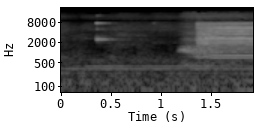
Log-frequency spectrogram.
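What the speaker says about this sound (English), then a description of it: "the buzzer's going to go off" A workout interval timer buzzer sounds at a home core training session, a loud sustained electronic buzz that kicks in abruptly after a second of quieter hum and holds steady to the end, with no talking.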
